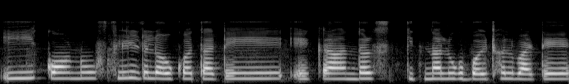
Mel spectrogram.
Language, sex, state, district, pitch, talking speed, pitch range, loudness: Bhojpuri, female, Bihar, Muzaffarpur, 260 Hz, 115 wpm, 250-275 Hz, -17 LUFS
